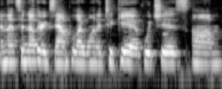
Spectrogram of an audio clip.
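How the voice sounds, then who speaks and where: Noticeable background noise sits behind this speaker. She is a woman of medium pitch talking at a moderate pace. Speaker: union organizer. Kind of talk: conference presentation.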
